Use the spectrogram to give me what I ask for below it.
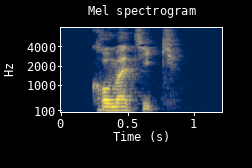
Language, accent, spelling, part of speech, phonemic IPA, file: French, France, chromatique, adjective, /kʁɔ.ma.tik/, LL-Q150 (fra)-chromatique.wav
- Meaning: chromatic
